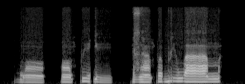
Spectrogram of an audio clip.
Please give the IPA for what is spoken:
bɔ̃˨ | ɔ̃˨pi˦˨ɗi˨ | zã˨pə˧bi˦ waː˦m

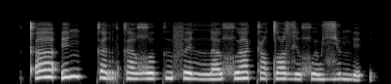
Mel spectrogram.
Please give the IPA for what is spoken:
kʼa ʔeŋkːarka ʁʷɤkɯfɛlːa χʷa kɛtˤɯzi χʷɛwzʲɤŋeʔ

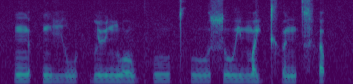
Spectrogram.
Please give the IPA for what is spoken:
ŋɐ˧t̚ ŋiː˨˩wʊ˧k̚ lyː˨nwo˨wpʰuː˧t̪ʰuː˨˧ suː˧jmɐ˧jkʰɵ˨˥nt͡sʰɐ˥p̚

